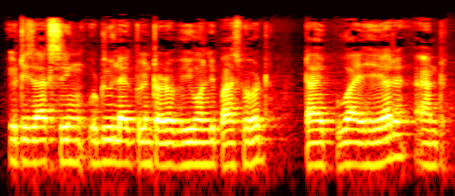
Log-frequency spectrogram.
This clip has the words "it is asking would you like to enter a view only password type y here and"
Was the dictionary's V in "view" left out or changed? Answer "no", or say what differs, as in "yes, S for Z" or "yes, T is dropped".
yes, P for V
